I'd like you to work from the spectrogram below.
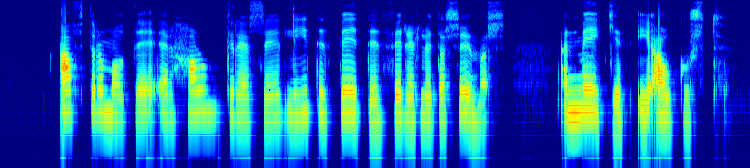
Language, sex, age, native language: Icelandic, female, 30-39, Icelandic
